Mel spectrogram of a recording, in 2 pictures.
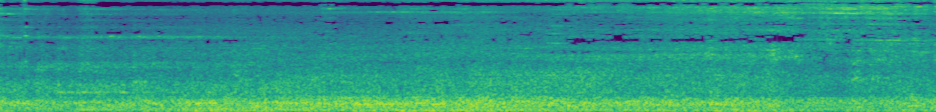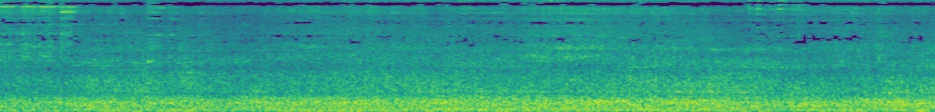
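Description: Loaded autorack freight cars rolling past close by, a steady loud rumble of steel wheels on the rails.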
